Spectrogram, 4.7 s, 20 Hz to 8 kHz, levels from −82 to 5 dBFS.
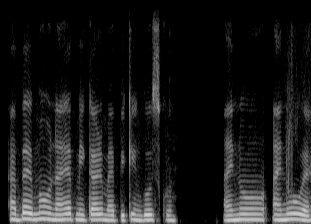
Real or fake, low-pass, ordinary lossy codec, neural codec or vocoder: real; 7.2 kHz; Opus, 32 kbps; none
